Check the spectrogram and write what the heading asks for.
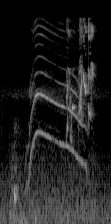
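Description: Rose-ringed parakeet calling: one long, very high call that shoots up and then slowly slides down in pitch, followed by a few short, harsh notes.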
